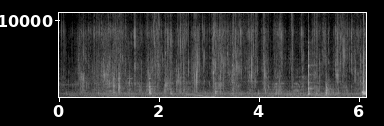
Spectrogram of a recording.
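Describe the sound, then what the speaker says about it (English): A chopped shrimp mixture is mixed by hand in a bowl with sesame oil, salt and black pepper. The close, wet stirring squelches and clicks in irregular bursts. "Give this a very good mix so everything is well incorporated."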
